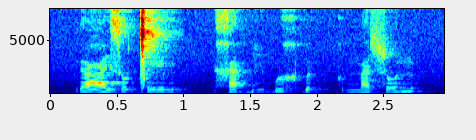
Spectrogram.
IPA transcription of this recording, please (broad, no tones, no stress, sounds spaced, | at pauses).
ɾ ə ʕ i s o ǀ e l | x a ɡ͡b i ɓ ʊ x ɓ ə kː ʊ ŋ͡m a ɬ o n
